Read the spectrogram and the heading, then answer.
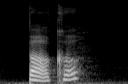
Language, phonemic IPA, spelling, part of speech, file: Italian, /ˈpɔko/, poco, adjective / adverb / pronoun / noun, It-poco.ogg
